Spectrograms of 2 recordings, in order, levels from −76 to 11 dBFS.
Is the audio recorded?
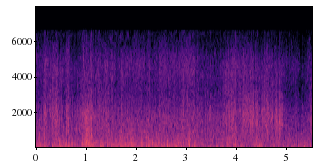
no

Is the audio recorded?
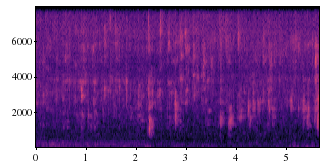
no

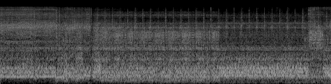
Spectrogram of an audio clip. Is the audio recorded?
no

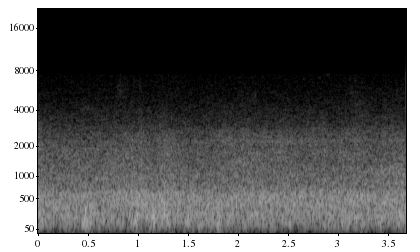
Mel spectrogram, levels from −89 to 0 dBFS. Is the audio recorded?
no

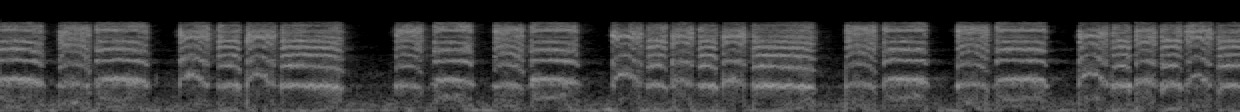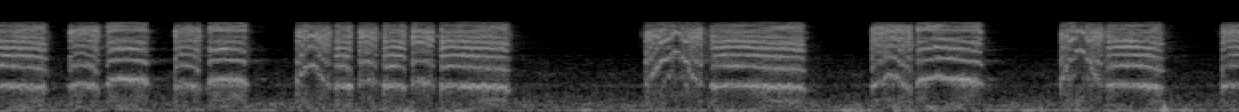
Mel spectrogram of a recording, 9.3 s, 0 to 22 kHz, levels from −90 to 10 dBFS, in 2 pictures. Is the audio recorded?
no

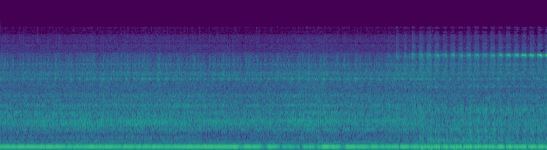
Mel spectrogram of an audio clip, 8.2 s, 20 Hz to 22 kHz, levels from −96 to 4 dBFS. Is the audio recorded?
yes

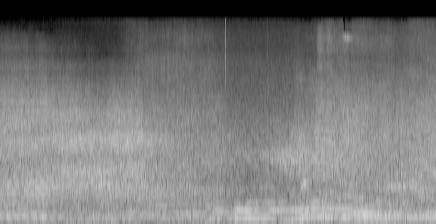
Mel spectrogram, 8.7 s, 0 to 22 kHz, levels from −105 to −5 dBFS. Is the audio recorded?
yes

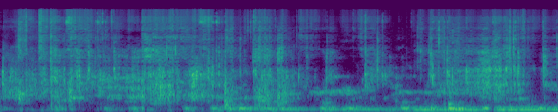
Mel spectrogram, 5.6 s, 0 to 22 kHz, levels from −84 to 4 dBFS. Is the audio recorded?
no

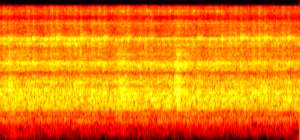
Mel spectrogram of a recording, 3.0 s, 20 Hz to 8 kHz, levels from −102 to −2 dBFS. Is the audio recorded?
yes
